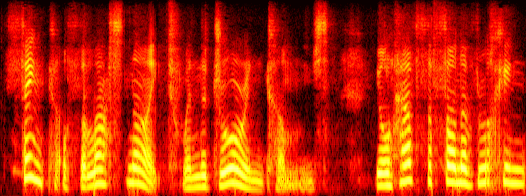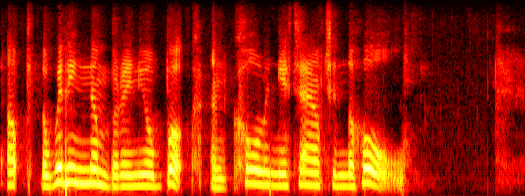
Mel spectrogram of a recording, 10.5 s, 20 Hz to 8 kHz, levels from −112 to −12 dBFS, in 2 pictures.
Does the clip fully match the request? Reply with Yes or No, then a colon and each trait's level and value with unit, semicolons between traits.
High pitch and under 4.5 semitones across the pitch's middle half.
No: high, 195 Hz; average, 4.8 semitones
